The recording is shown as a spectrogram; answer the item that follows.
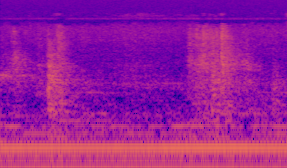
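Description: A steady low electrical-type hum with a few fixed pitches, and a faint tap or two as something is handled.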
